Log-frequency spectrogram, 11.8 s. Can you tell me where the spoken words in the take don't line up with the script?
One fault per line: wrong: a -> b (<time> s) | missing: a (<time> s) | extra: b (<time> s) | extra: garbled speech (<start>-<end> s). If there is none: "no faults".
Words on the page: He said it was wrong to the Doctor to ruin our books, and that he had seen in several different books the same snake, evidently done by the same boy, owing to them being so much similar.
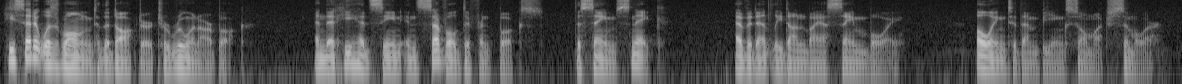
wrong: books -> book (2.1 s)
wrong: the -> a (8.2 s)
